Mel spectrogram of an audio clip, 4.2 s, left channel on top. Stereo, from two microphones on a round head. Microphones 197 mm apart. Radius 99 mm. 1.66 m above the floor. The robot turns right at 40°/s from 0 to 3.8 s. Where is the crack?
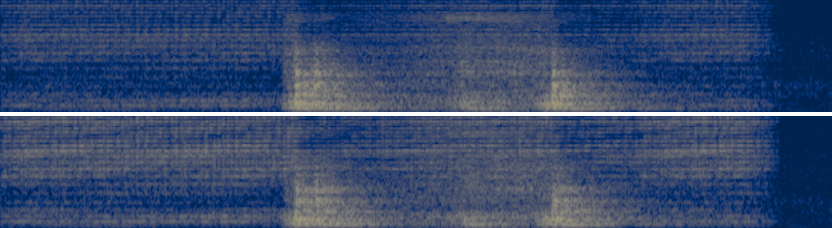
45° left (ahead or behind), 1.0 m; by 3.0 s 65° left (ahead or behind), 1.0 m.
